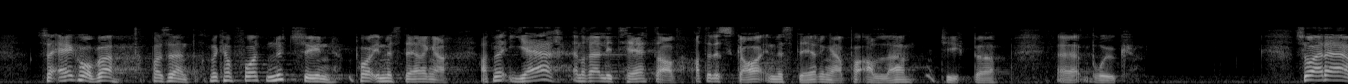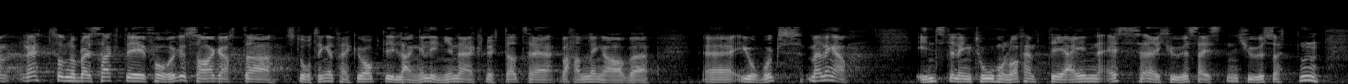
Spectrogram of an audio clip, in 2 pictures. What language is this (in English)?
Norwegian Nynorsk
